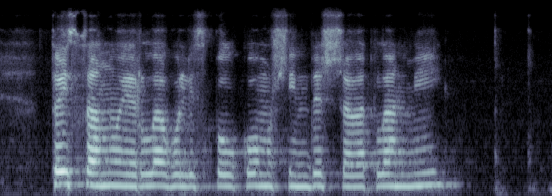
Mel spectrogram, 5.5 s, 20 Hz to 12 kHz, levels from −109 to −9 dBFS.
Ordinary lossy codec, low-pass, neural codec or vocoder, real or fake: Opus, 16 kbps; 7.2 kHz; none; real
